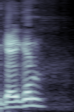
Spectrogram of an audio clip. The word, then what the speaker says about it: Geoghegan: Geoghegan? – Ted Geoghegan.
